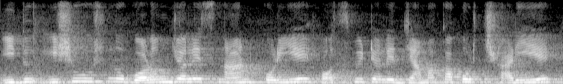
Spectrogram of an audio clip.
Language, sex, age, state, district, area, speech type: Bengali, female, 30-45, West Bengal, Paschim Bardhaman, urban, spontaneous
